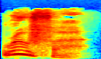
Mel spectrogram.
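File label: "roofer", English, British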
